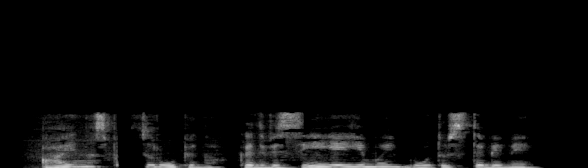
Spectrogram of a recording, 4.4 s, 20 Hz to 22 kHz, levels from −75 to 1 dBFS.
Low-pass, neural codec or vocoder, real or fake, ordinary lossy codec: 7.2 kHz; none; real; MP3, 32 kbps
